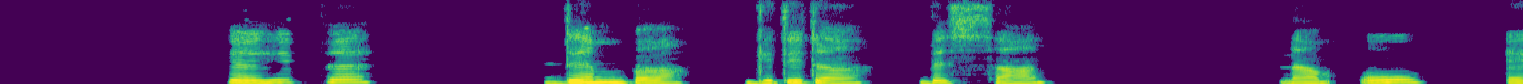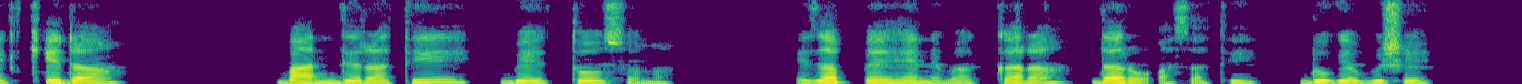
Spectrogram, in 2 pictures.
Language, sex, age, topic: Gamo, female, 25-35, government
